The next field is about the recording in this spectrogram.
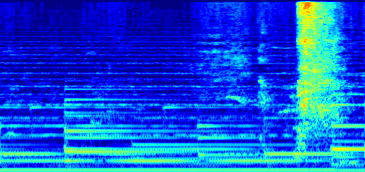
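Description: A single short, sharp sneeze bursts out near the end, over a steady humming musical tone that shifts pitch every half second or so.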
